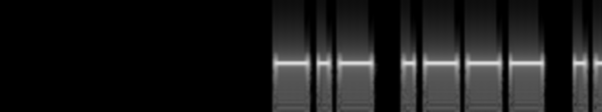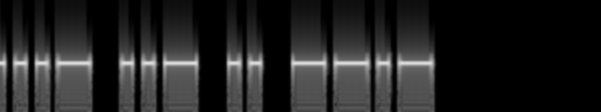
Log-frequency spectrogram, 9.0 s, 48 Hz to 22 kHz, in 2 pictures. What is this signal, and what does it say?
Morse code, heard as a keyed tone, about 15 wpm, 700 Hz. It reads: KJ4UIQ
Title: USA Call Signs - 6 Characters - Repeated 2x - 15wpm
